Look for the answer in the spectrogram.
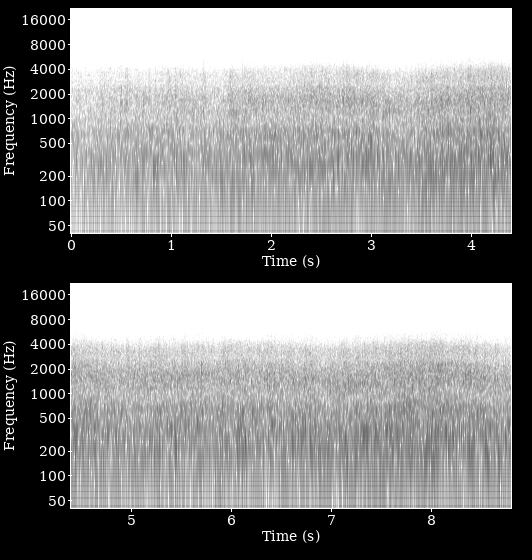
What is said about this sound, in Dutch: Ondanks dat Mozes ongehoorzaam was geweest, stroomde er dus toch veel water uit.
